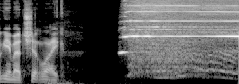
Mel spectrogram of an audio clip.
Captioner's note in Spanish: Chillido intensivo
